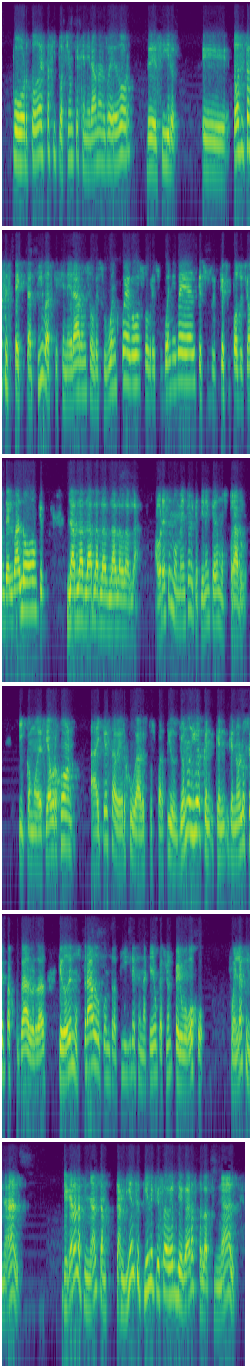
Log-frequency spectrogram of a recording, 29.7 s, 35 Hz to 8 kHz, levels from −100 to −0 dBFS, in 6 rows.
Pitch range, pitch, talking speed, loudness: 145-200 Hz, 165 Hz, 200 wpm, -18 LUFS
